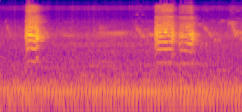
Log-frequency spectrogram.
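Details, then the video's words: Harsh, grating squawks from a baby parrot: one near the start, then two more close together a second later, over a faint background hum. "natural funny parrot sound"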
